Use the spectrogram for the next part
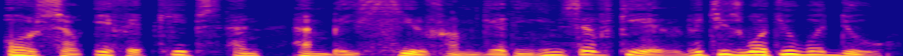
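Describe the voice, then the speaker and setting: A man's voice: medium pitch, big pitch swings, a little fast, dark tone, husky. A man voicing a mocking, sly French gunman with a French accent in a western audiobook. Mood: sly, boastful. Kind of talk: western audiobook character acting.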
